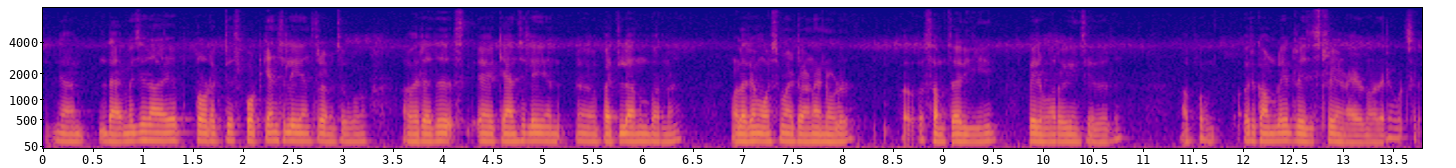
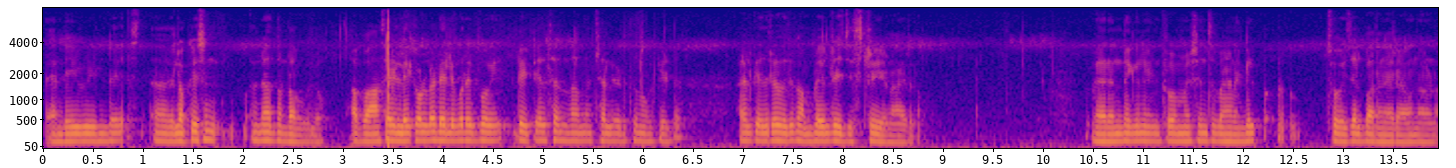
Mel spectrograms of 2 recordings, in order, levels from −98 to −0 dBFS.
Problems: low volume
